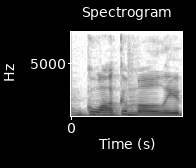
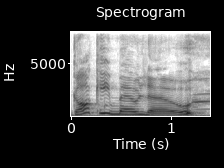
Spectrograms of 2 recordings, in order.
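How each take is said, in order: First: The word ends in an 'ay' sound. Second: The word ends in an 'oh' sound. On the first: The speaker calls it right. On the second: The speaker calls it wrong.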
